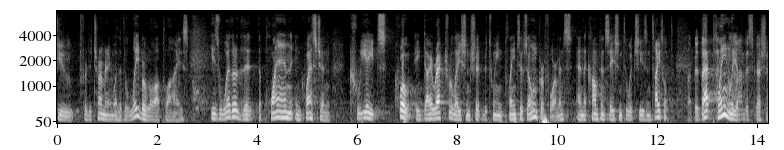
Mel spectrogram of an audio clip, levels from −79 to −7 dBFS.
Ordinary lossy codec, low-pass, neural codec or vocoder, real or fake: MP3, 64 kbps; 7.2 kHz; vocoder, 44.1 kHz, 128 mel bands, Pupu-Vocoder; fake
